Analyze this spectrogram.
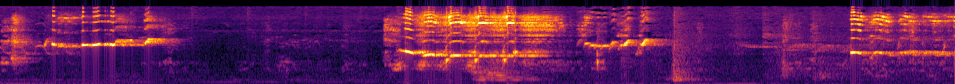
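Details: Actively singing male black drongo, a lure recording meant to prompt other birds to sing; bursts of rich harmonic whistles, slurred and wavering notes and a rising phrase, separated by short silences.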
